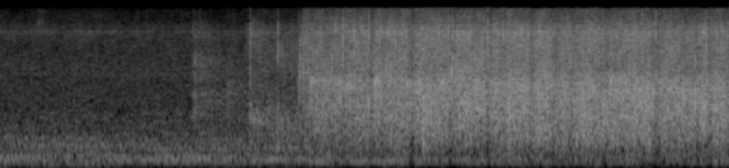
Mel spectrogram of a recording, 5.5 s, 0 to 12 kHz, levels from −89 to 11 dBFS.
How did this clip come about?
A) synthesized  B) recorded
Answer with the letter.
A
